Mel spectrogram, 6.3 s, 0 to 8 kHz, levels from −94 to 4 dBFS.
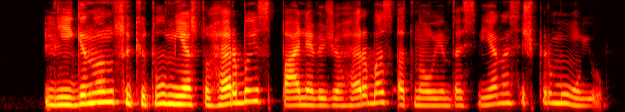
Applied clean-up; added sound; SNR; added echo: none; none; none; none.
